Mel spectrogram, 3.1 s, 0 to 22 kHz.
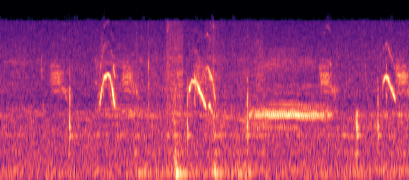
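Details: European roller nest with three chicks on 20 June 2023, live nest camera, a chick fed a giant grasshopper: sharp arched squeaks and one long flat whistled note, a few calls spaced across three seconds.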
